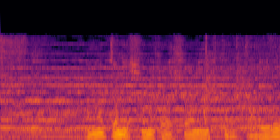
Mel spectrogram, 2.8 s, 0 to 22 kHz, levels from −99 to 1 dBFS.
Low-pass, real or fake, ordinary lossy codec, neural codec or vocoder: none; fake; none; codec, 16 kHz, 16 kbps, FreqCodec, larger model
